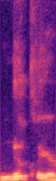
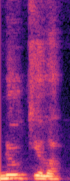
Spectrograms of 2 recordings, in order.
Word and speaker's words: nuclear: He couldn't even pronounce the word nuclear properly. Isn't nucula. Nuclear. It's not nucula. It's nuclear.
